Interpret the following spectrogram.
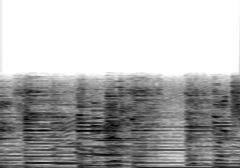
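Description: A live band playing, with guitar to the fore. A deep, loud bass note comes in strongly near the end.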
